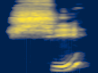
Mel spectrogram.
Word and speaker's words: chez: Le Z ici va se prononcer et. Chez.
